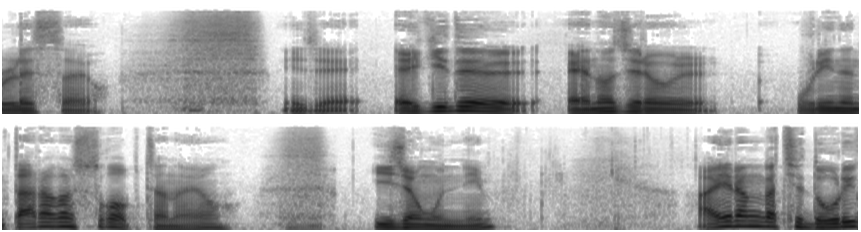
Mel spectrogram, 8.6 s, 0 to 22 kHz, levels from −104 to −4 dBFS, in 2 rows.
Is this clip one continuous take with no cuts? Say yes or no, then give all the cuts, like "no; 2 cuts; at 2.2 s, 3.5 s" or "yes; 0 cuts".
no; 2 cuts; at 1.4 s, 6.0 s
